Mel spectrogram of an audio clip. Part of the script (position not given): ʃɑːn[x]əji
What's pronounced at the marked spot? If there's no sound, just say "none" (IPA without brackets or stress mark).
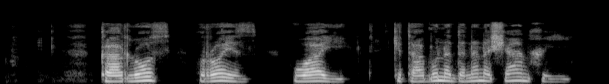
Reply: x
